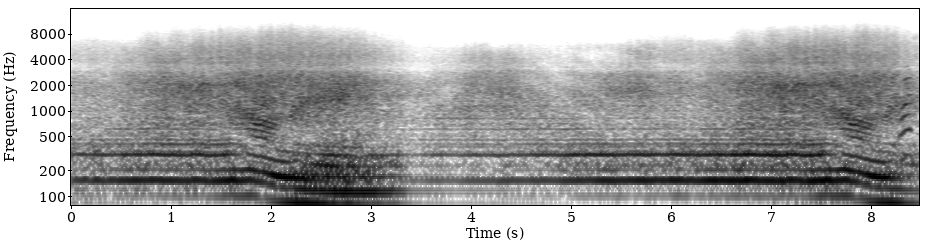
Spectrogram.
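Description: A small propeller airplane flies in to land on a road near a mining zone, its engine drone loud and close, rising to a peak and then easing slightly as it passes, with no talking.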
